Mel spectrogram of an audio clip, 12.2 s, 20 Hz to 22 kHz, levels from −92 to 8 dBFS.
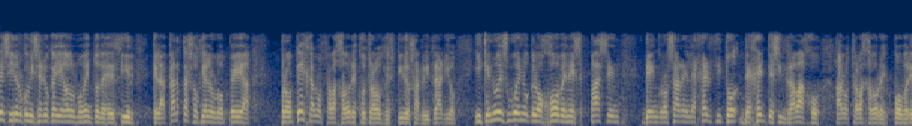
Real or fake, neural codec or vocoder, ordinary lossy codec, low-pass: fake; vocoder, 22.05 kHz, 80 mel bands, Vocos; Opus, 24 kbps; 7.2 kHz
